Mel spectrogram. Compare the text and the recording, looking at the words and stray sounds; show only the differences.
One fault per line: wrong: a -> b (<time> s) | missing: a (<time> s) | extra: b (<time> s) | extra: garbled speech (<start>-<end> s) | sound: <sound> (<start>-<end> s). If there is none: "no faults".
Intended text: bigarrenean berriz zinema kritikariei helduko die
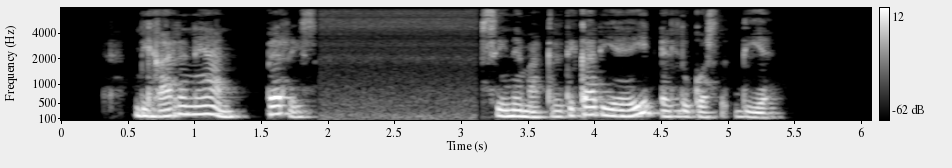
no faults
